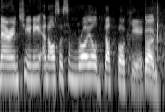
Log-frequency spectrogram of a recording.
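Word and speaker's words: 떡볶이: Duck? No, tteokbokki.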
